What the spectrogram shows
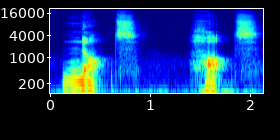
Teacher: So the lips are round and the tongue is pulling back. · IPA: /ɒ/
